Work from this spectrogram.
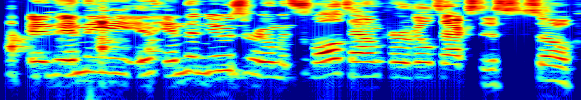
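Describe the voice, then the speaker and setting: Male co-host, American, high voice, halting casual storyteller who doubles back on phrases. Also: fairly bright tone, low-quality recording. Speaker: podcast co-host, sports journalist.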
